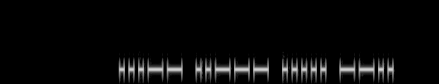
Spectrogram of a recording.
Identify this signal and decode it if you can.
Morse code, heard as a keyed tone, about 25 wpm, 700 Hz. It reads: 325Z
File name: Four Letter-Number Combinations - 25wpm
